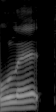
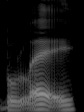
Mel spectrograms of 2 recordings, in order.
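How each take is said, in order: First: The word ends with a 'let' sound. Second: The word ends with a 'lay' sound. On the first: The speaker calls it wrong. "I always say" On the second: The speaker calls it right. "pronounced boule"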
